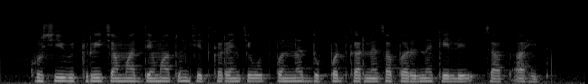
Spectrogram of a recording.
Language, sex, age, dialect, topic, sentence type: Marathi, male, 18-24, Standard Marathi, agriculture, statement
